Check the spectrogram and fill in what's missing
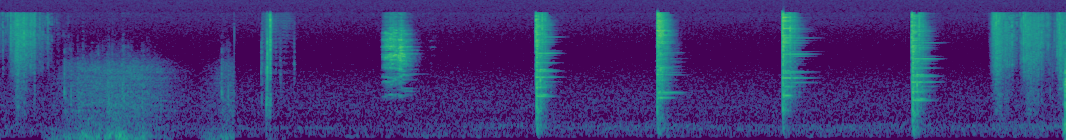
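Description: Hammering quarter beams in the Medieval Machines Builder game: about seven sharp wooden-metal knocks at a steady, slightly spaced rhythm, preceded by a soft rustle and a brief chime, with no talking.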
